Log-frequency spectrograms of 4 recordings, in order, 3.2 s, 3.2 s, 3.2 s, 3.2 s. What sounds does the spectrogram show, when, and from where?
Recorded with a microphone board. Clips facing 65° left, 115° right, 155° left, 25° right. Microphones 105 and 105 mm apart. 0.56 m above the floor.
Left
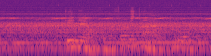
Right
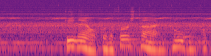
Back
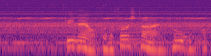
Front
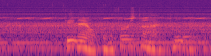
1.0 s a man speaking: 105° right, 1.3 m; by 3.1 s 155° right, 4 m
